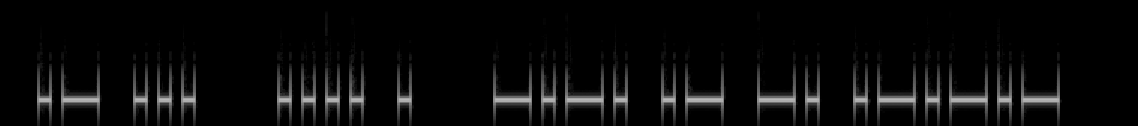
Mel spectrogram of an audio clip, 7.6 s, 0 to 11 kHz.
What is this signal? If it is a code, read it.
Morse code, heard as a keyed tone, about 15 wpm, 700 Hz. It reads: AS HE CAN.
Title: Additional Easy Phrases 15wpm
